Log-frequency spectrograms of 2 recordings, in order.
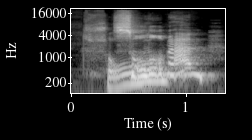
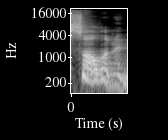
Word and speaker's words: Solomon: Billy can't pronounce Solomon it's pronounced how it's spelled Billy it's not like solo man it's actually harder to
